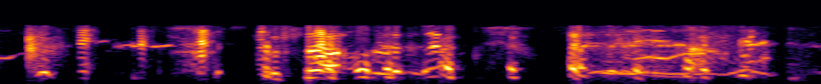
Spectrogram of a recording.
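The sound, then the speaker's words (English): Several rough, hacking coughs burst out in uneven clusters over a few seconds, fairly loud, with throaty, voiced rasps running between the harsher bursts. “You sound like old people hacking up.”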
